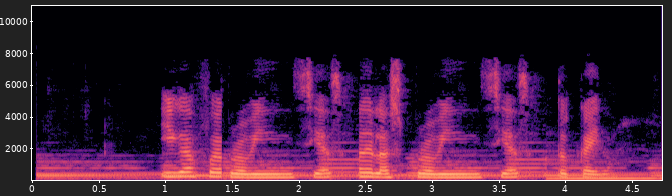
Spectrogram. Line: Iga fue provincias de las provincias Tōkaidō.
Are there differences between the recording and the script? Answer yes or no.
no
